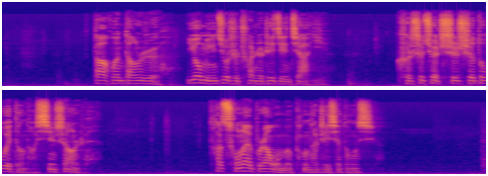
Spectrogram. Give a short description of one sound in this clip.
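A young woman speaks calmly and sadly.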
